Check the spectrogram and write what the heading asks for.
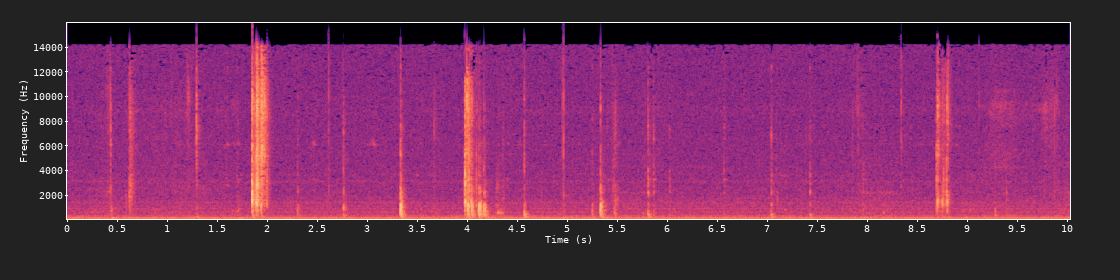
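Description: About a dozen scattered soft clicks and ticks as fingers form a three-turn hand whip finish with fine tying thread at the head of a fly. The loudest are near 2 s, 4 s and 9 s, over a steady low hum.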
